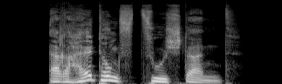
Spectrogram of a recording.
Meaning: conservation status, state of preservation
- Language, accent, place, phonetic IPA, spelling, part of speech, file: German, Germany, Berlin, [ɛɐ̯ˈhaltʊŋsˌt͡suːʃtant], Erhaltungszustand, noun, De-Erhaltungszustand.ogg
